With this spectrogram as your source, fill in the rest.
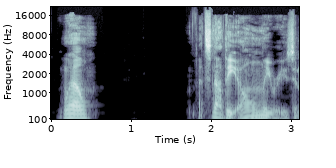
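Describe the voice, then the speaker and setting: Vocal fry in an American accent at a moderate pace, on a very clean recording with a silent background. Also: man. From Minnesota. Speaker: podcast co-host. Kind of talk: improvised storytelling.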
